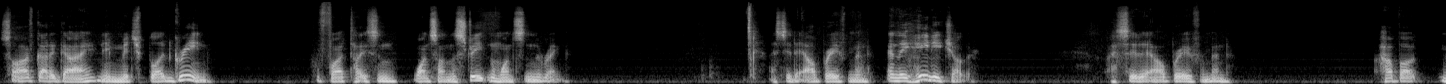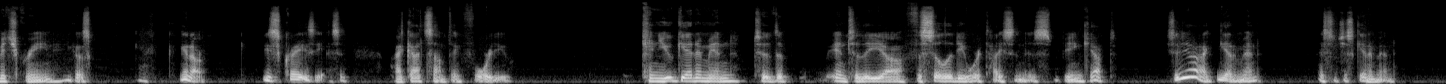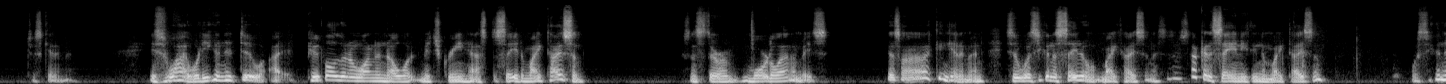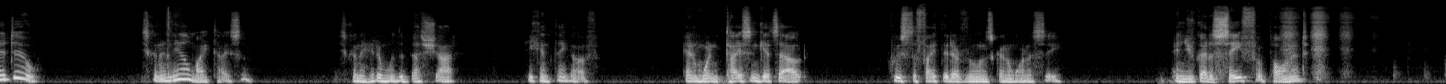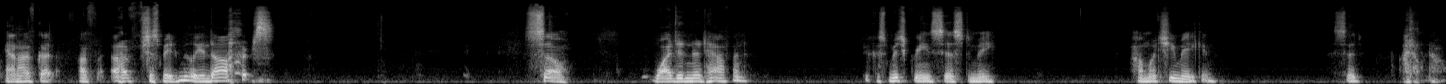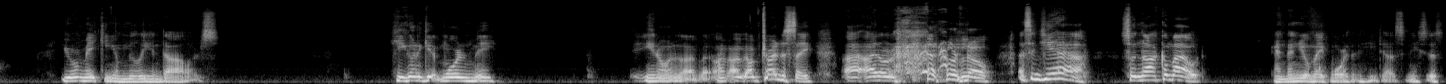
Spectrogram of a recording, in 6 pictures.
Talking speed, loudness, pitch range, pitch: 185 wpm, -16 LUFS, 120-145 Hz, 125 Hz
